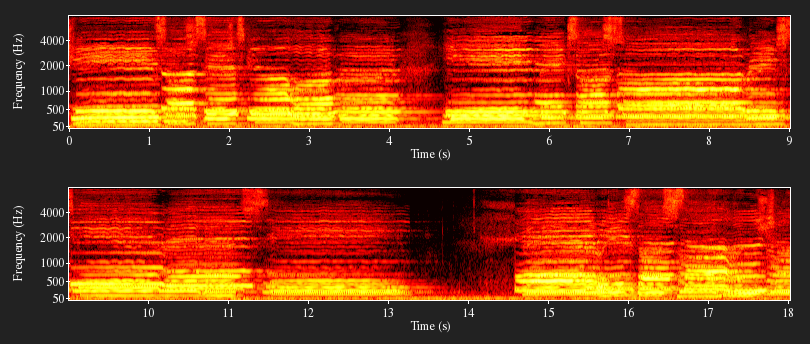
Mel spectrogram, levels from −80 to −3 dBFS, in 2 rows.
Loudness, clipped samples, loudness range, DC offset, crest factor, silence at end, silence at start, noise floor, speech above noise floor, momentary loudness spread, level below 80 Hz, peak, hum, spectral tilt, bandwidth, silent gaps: -17 LUFS; under 0.1%; 5 LU; under 0.1%; 16 dB; 0 s; 0 s; -37 dBFS; 21 dB; 8 LU; -38 dBFS; -2 dBFS; none; -6 dB/octave; 8 kHz; none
